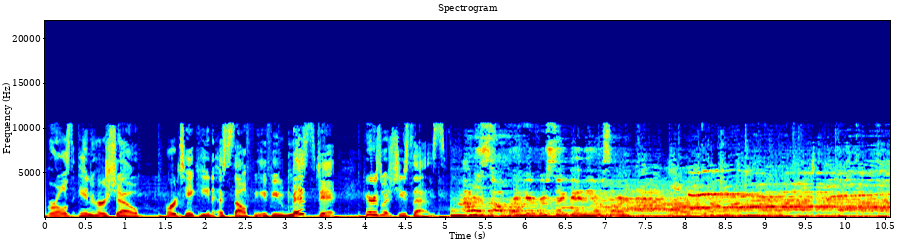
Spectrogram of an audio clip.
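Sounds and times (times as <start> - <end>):
speech: 0.0 - 8.4
concert crowd cheering and whooping: 5.1 - 10.5
people shouting and yelling in a crowd: 6.3 - 10.5.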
